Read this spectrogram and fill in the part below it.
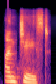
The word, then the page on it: unchaste: Indian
